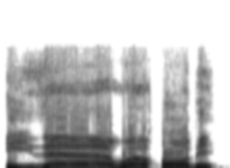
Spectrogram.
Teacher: বা যেহেতু কলকলার হরফ, নিচের দিকে ধাবিত করে ধাক্কা দিয়ে উচ্চারণ করতে হবে।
